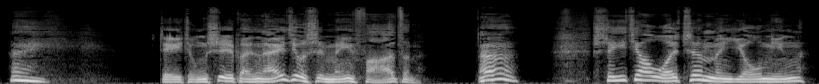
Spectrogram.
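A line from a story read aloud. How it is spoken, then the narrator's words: Deliberate sigh. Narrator (Chinese): 陆小凤故意叹了一口气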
